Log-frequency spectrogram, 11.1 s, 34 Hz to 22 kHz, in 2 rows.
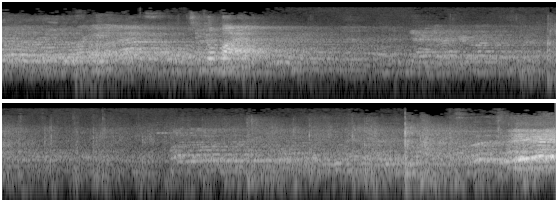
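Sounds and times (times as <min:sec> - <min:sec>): running footsteps on hall floor: 0:05.0 - 0:10.8.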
